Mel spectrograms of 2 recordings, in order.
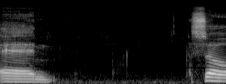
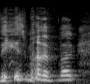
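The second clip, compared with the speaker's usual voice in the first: ordinary delivery, nothing marked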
